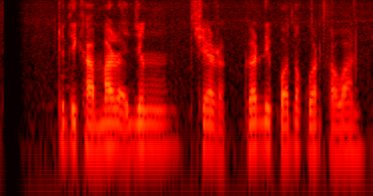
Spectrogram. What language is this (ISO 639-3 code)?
sun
